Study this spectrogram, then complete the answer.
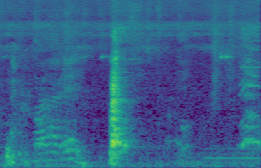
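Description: A single sharp dog bark bursts out between stretches of conversation, loud and close, with people talking before and after it.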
